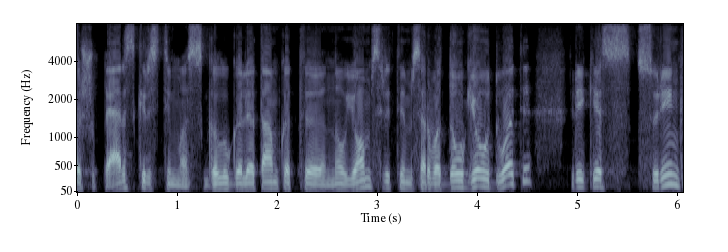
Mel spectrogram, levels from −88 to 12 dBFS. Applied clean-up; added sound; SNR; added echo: none; none; none; none.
